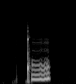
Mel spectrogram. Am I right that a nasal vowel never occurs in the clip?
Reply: no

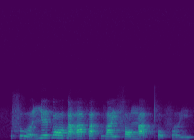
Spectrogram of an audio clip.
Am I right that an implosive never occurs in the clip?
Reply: no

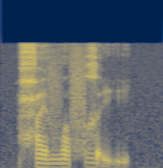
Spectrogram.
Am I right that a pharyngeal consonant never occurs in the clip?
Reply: no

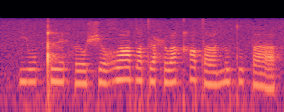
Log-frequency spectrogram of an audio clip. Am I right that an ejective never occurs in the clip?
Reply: yes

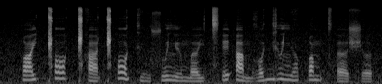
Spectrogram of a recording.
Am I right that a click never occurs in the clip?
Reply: no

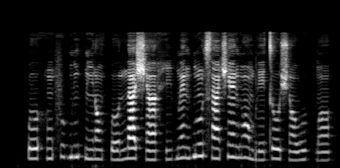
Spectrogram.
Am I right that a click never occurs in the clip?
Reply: yes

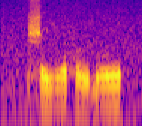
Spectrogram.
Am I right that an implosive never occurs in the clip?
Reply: no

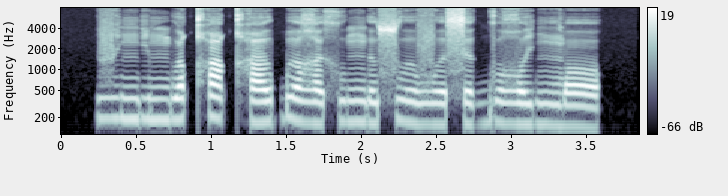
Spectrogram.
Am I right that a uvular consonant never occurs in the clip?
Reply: no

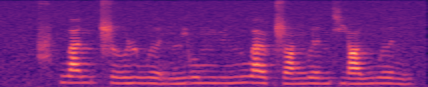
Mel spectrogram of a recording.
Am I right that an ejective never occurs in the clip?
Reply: yes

